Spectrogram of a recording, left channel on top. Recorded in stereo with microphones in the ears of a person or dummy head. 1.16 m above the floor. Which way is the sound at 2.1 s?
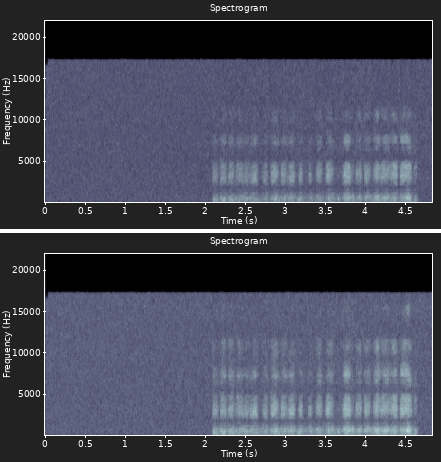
30° right (ahead or behind).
